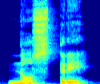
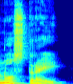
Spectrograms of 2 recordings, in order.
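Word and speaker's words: nostrae: y bus y finalmente tenemos una ae que es un diptongo y lo vamos a pronunciar como e de manera que se dice nostre nostre no nos trae y el Amén Que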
